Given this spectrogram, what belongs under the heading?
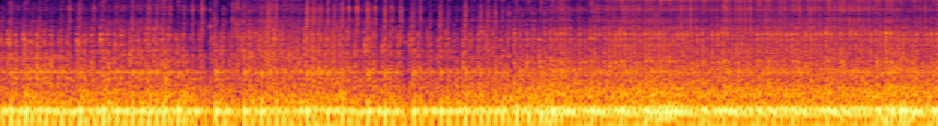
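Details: Yamaha Jog scooter that wouldn't start after winter: even, steady two-stroke buzz with no misses or knocks, holding constant speed; clean, healthy idle.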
